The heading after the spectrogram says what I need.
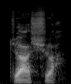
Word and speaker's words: Joshua: 덤에 있는이 사인들을 자 우리는 여호수아 그러죠 영어 발음은 자슈아 모세가 여호수아에게 말하기를 스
